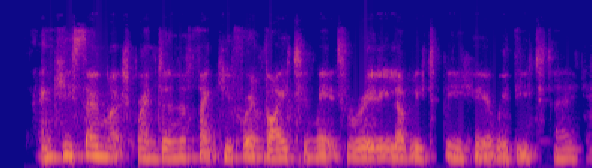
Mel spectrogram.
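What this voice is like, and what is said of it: Slightly croaky voice. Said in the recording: “excuse my voice today. It's a little bit croaky”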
